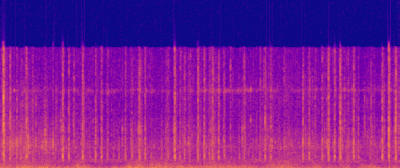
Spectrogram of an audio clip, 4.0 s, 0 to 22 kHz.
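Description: Wind buffeting the microphone of a cyclist riding at about 20 mph, over a steady rumble and a dense patter of small clicks from the bike's tyres crunching along a gravel path.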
